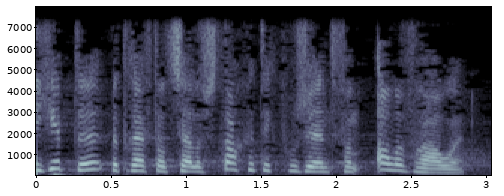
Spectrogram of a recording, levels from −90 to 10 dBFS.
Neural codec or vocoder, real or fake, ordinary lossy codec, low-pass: none; real; none; 7.2 kHz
